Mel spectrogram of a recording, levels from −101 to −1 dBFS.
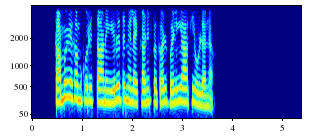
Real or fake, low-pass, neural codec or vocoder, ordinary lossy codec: fake; 3.6 kHz; codec, 44.1 kHz, 7.8 kbps, Pupu-Codec; none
